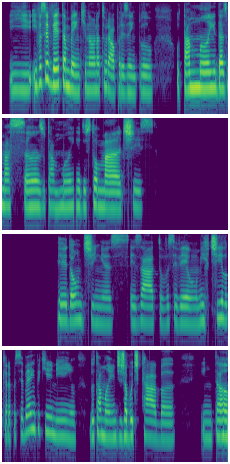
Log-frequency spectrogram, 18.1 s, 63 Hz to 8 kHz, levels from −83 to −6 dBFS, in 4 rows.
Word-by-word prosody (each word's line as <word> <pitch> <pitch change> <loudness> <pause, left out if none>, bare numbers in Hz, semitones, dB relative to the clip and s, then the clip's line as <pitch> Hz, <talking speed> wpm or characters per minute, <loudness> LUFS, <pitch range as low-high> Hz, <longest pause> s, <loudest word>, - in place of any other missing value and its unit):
E 185 0 -5
e 210 - -2
você 250 +5 +6
vê 225 -2 +7
também 205 -6 +2
que 190 - -6
não 185 0 -2
é - - -2
natural, 185 -2 -1
por 175 +2 -8
exemplo, 165 0 -6 0.5
o - - -9
tamanho 195 +1 +2
das 195 0 +3
maçãs, 180 -1 +2
o - - -10
tamanho 175 0 -7
dos 175 0 +2
tomates. 170 -1 +3 2.6
Redondinhas, 185 -4 -2
exato, 175 -1 -5
você 175 +2 -8
vê 175 0 -4
um 170 0 -9
mirtilo 195 +2 +1
que 190 - -14
era 180 - -7
para 180 - -13
ser 210 - -7
bem 255 +3 -3
pequenininho, 195 -8 -8 0.3
do 190 - -6
tamanho 190 -2 -4
de 185 0 +4
jabuticaba, 180 -3 +2 0.5
então, 190 +1 -1
185 Hz, 120 wpm, -25 LUFS, 175-195 Hz, 2.6 s, vê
